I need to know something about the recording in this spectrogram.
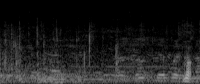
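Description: Mostly a pause in talking: faint voices and outdoor ambience in the background, with a couple of light clicks. A voice starts speaking again near the end.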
